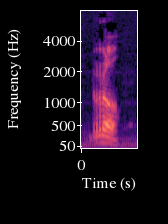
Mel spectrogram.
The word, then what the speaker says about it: Raw: suscríbanse en su canal, búsquenlo ahí, Pereda BT Rau, R-A-W. Se pronuncia Ro.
